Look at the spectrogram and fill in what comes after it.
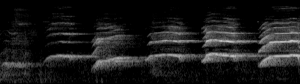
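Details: Central Asian Shepherd puppies indoors in Michigan, whining in a run of high, tonal whimpers that rise and slide, each about half a second long, growing louder toward the end.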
